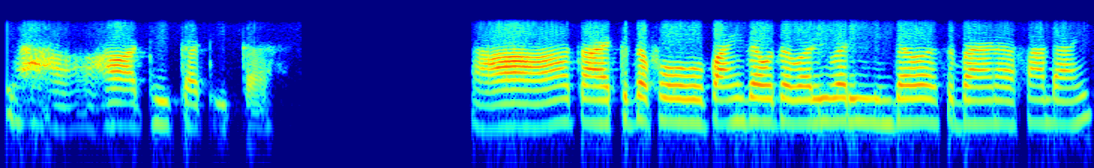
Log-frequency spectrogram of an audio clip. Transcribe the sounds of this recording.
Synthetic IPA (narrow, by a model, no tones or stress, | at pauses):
ɦaɦaːʈʰiːkaʈʰiːka̰ɦ | ɦaːɦat̪ɐʋãɦɪkʊd̪ɐfopaːĩːn̆d̪aɦot̪ɐʋɐɾiʋɐɾiĩːnd̪aʋsʊbʱaːɪɽ̃ɐsãɗaːɦĩː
